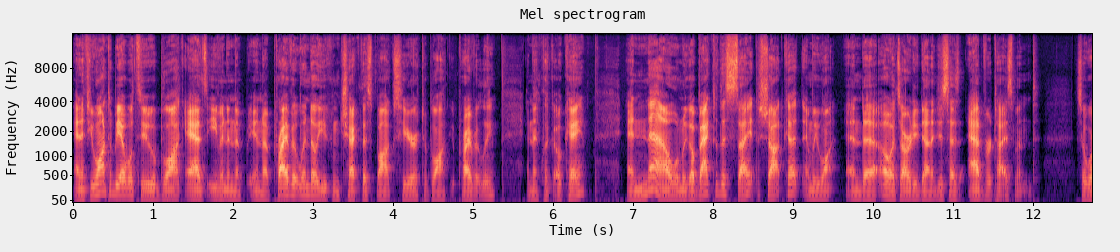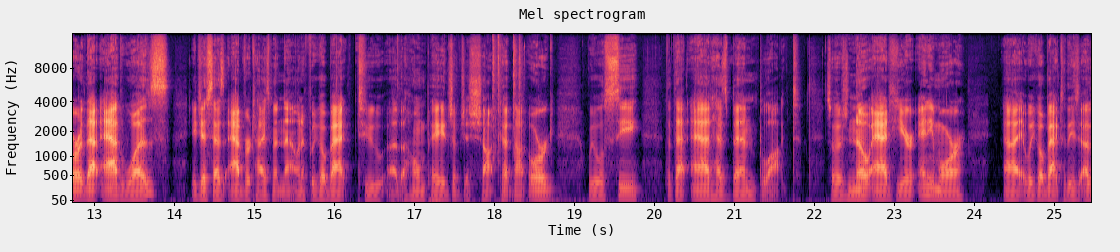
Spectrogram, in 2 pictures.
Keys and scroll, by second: 18.0 BackSpace, 18.3 Return.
